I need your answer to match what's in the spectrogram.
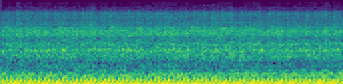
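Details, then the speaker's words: Turbocharged Honda Civic-based Bugatti Veyron replica, first start: loud, steady, even low drone with no knocks or misses, described as sounding kind of decent; normal idle. "Oh, nice! That sounds kind of decent. Kind of."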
